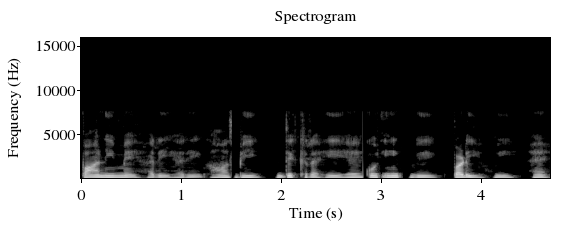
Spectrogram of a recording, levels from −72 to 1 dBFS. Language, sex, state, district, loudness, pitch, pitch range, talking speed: Hindi, female, Uttar Pradesh, Etah, -21 LUFS, 165 Hz, 160-175 Hz, 190 wpm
